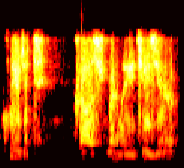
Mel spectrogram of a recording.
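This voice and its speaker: A man's voice: lowish voice, level tone, normal speed. A man working as an air traffic controller in a flight game, giving radio-style instructions over a narrow radio line. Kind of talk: radio phraseology.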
